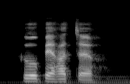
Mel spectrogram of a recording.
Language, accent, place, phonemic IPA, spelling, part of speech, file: French, France, Lyon, /kɔ.ɔ.pe.ʁa.tœʁ/, coopérateur, noun, LL-Q150 (fra)-coopérateur.wav
- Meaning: 1. cooperator 2. a member of a cooperative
